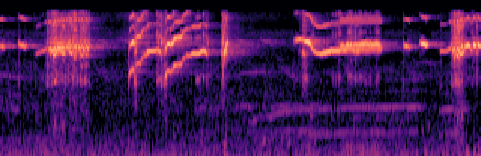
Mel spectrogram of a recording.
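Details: Orange-headed thrush singing vigorously in a long session: quick, varied high phrases of slurred whistles and trills, a drawn-out bright whistle and sharp chips, with a faint steady lower tone underneath.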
